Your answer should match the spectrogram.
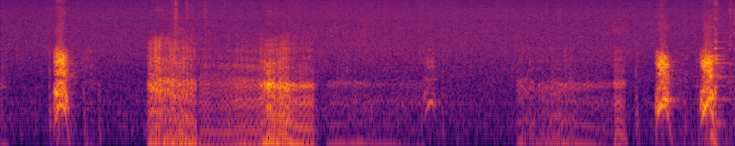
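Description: Dog barking and growling in the medieval video game Kingdom Come: Deliverance: sharp close barks at the start and end, with sustained low growls and snarls between them, no talk over them.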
